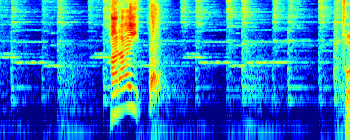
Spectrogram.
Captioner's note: sweeping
